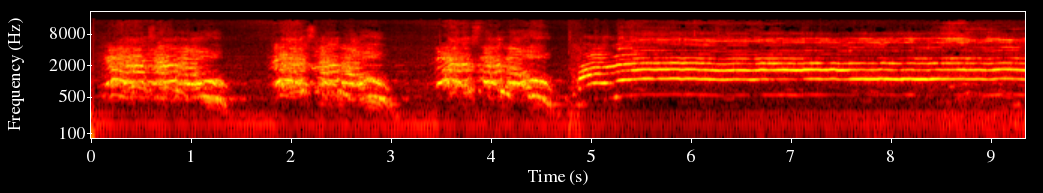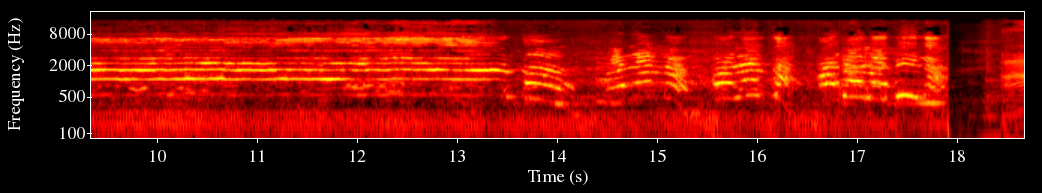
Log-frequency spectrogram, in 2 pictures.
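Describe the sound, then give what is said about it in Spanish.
A protester at a rally in El Salvador lets out a loud, sustained, high-pitched scream held for about eight seconds, like a sung note, with excited shouting voices and crowd noise before and after. “ahora están hasta contratando cantantes para que protesten en El Salvador”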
